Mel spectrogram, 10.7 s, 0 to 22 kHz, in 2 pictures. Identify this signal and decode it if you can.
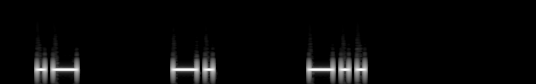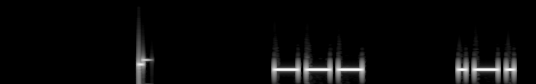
Morse code, heard as a keyed tone, about 15 wpm, spaced as for 7 wpm, 700 Hz. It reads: AND OR
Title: 4x Character Spacing - Top 100 Words - 15wpm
